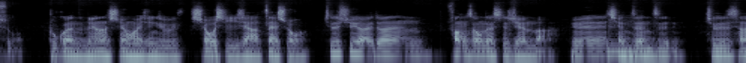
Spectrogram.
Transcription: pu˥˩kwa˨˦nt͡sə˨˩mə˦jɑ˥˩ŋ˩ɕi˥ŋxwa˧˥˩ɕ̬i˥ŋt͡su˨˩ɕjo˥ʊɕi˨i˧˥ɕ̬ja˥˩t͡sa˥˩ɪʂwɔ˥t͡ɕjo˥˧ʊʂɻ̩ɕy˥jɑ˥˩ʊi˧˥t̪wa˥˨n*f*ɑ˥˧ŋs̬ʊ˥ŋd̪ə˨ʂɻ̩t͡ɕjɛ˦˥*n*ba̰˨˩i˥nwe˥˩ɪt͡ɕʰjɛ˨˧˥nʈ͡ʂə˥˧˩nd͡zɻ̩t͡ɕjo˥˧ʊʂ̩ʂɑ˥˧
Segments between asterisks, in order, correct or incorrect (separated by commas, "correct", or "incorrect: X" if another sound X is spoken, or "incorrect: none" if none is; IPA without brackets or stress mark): correct, correct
